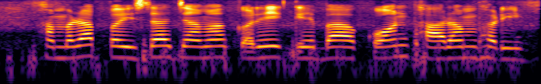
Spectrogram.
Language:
Bhojpuri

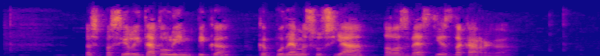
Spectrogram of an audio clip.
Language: Catalan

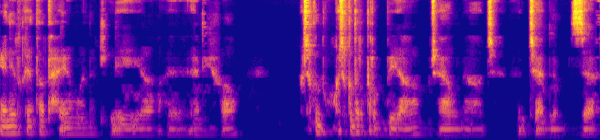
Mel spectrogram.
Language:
Moroccan Arabic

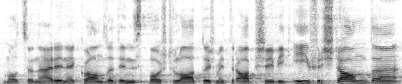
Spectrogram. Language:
Swiss German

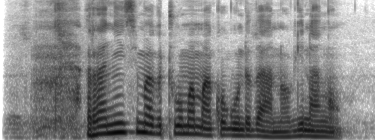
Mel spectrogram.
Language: Luo (Kenya and Tanzania)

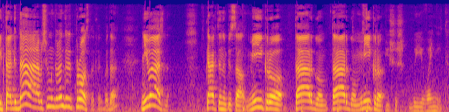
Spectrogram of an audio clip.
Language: Russian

